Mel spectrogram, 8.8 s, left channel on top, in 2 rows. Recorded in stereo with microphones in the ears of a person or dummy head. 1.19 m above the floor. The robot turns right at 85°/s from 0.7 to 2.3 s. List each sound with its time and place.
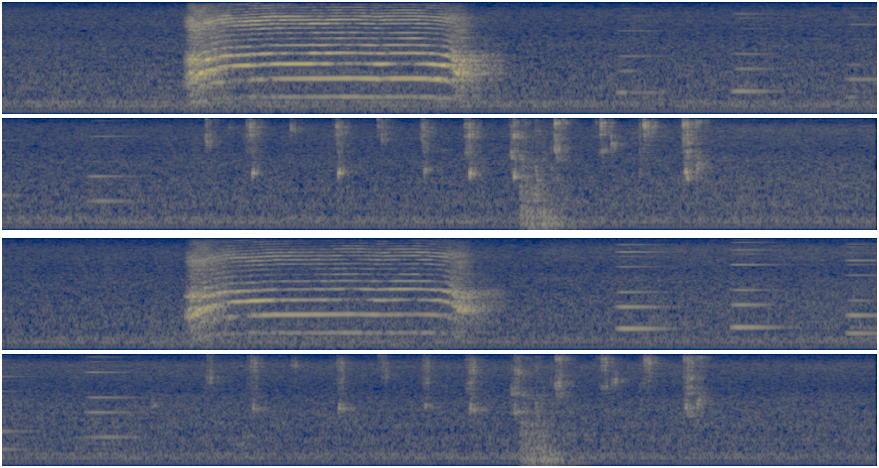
0.9 s a scream: 20° left, 4.5 m; by 2.5 s 135° left, 4.5 m
3.1 s a ringtone: 60° right (ahead or behind), 2.5 m
5.4 s dripping: 60° left (ahead or behind), 5.5 m
7.0 s an explosion: 20° left (ahead or behind), 1.7 m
